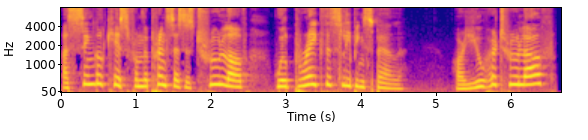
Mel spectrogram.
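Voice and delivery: high fairy voice, hopeful ask; fairy godmother. Acted. Fairy godmother asking the prince, high hopeful voice. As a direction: lift it into a hopeful question.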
